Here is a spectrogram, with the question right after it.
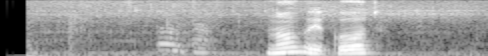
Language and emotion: Russian, sad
